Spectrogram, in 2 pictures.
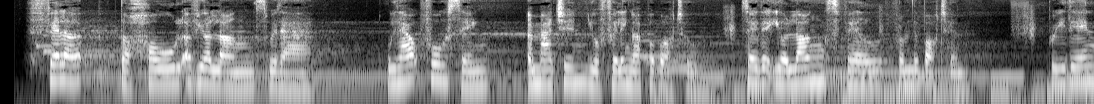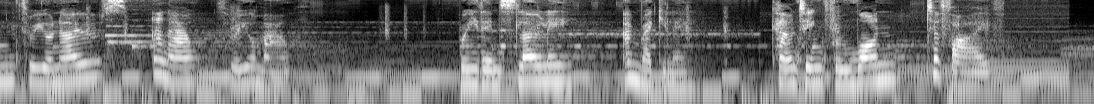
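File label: British English Corporate; GoLocalise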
